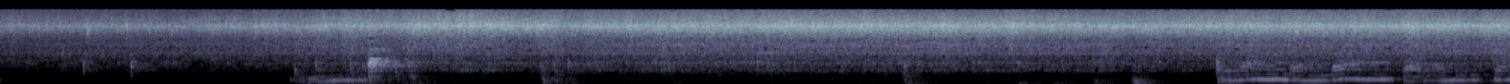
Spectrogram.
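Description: Small-cut chicken sizzling in a frying pan over a gas flame as it is sautéed in browned garlic and onion, with a steady hiss. A wooden spatula stirs it, knocking and scraping against the pan.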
